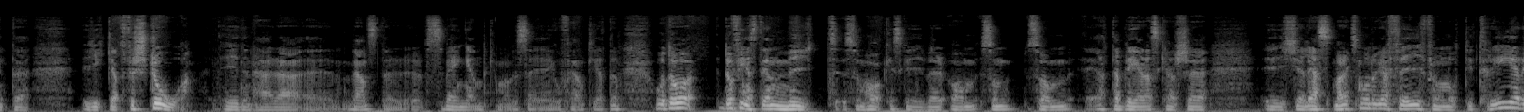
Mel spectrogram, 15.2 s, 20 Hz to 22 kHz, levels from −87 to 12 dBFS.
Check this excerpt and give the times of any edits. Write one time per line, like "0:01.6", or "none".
0:02.1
